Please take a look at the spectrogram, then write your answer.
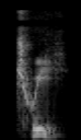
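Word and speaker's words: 吹: Chui, pronounced like chui, with a forceful exhale, which is also associated with the kidneys.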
